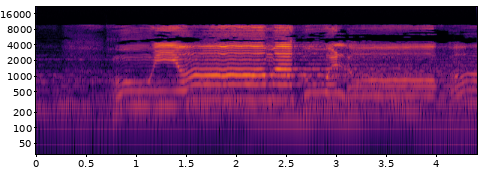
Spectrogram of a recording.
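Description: Slow music with a vocal line: long held notes that each slide up into pitch, with new notes entering about a second in and again near the end.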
